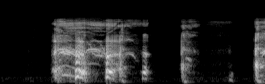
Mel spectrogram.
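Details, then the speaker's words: Person sick for a few days, suspects allergies, after sore throat and before sneezing: a few short, rough, crackly "crunchy" dry coughs in quick succession. "first it was a sword throw then it was a lot of crispy coughs and then it was me projectile sneezing on everything"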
